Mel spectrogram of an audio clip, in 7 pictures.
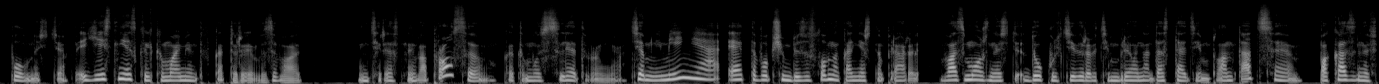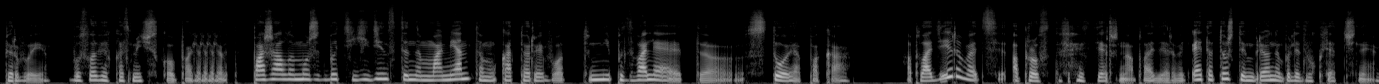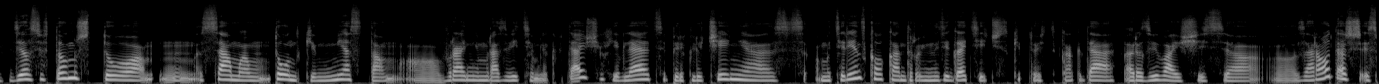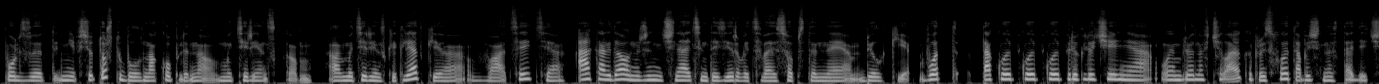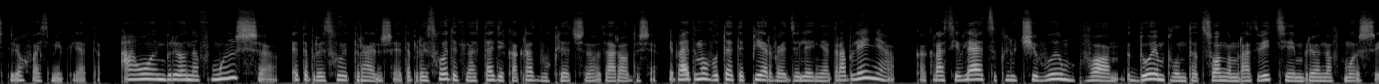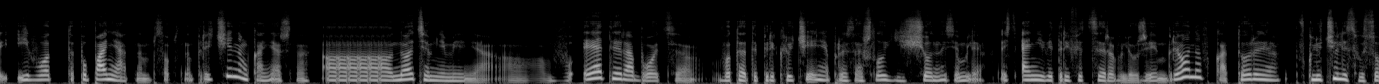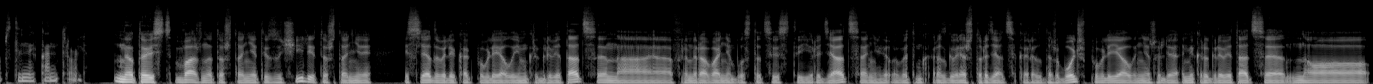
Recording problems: audio stuttering; at 16 s, at 51 s and at 1:12

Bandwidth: 17.5 kHz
